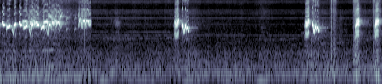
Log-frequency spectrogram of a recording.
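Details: Sooty-headed bulbul lure call used to attract birds: a long burst of rapid, warbling high chirps opens, followed by short sharp chirp clusters spaced a few seconds apart in otherwise quiet surroundings.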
